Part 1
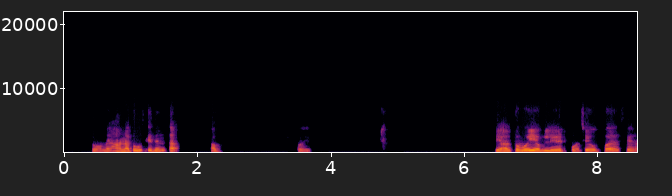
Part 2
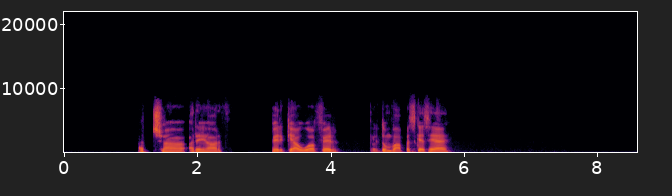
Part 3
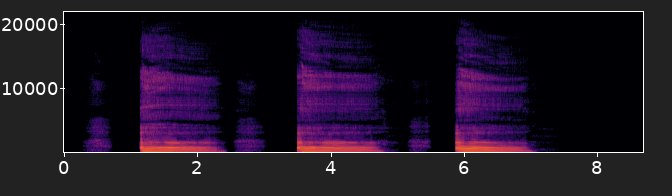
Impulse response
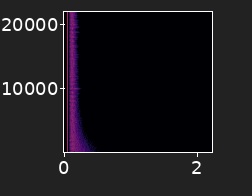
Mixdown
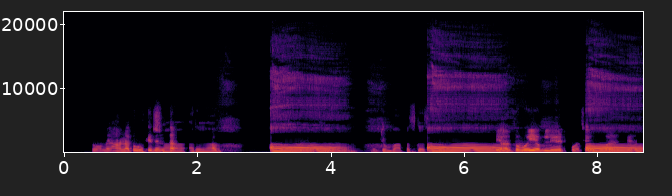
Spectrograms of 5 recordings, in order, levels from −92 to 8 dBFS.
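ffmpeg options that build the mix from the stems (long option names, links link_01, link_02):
-filter_complex "[0:a]lowshelf=frequency=400:gain=-6,dynaudnorm=framelen=190:gausssize=11:maxgain=3.5dB,volume=-8.5dB[link_01];[1:a]aemphasis=mode=reproduction:type=bsi,volume=-18dB[link_02];[2:a]bandreject=frequency=60:width_type=h:width=6,bandreject=frequency=120:width_type=h:width=6,bandreject=frequency=180:width_type=h:width=6,bandreject=frequency=240:width_type=h:width=6,bandreject=frequency=300:width_type=h:width=6,bandreject=frequency=360:width_type=h:width=6,bandreject=frequency=420:width_type=h:width=6,bandreject=frequency=480:width_type=h:width=6,bandreject=frequency=540:width_type=h:width=6,bandreject=frequency=600:width_type=h:width=6,adelay=1950,volume=2.5dB[link_03];[link_02][link_03]amix=inputs=2:normalize=0,asuperstop=centerf=2100:order=20:qfactor=0.97,acompressor=threshold=-30dB:ratio=6,volume=0dB[link_04];[link_01][link_04]amix=inputs=2:normalize=0"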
